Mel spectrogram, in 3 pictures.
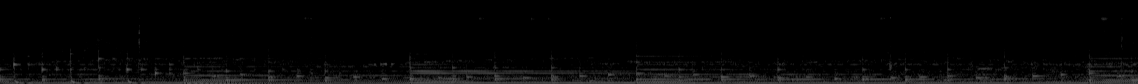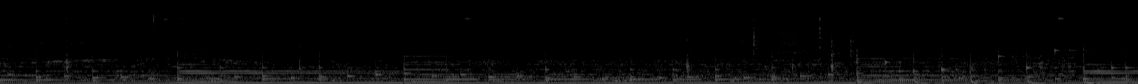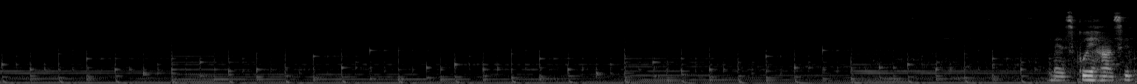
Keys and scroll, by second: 1.0 j, 19.3 3.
